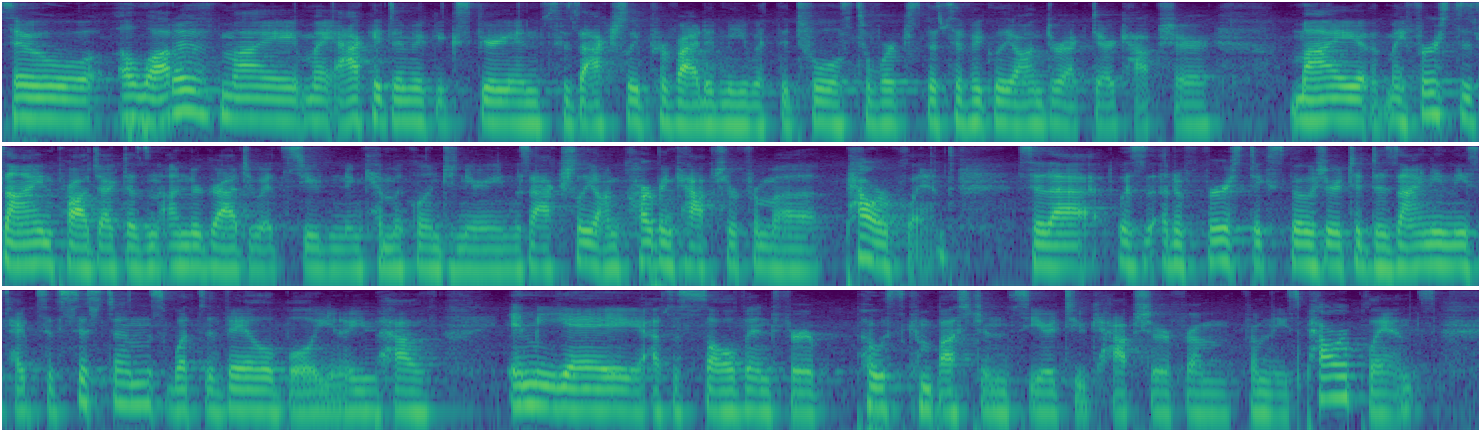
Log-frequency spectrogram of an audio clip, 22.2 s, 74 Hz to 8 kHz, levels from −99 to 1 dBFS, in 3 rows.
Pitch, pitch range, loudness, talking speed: 145 Hz, 135-155 Hz, -30 LUFS, 205 wpm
